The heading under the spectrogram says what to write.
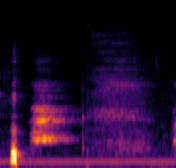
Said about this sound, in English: Why are there dogs barking in the background? Oh, wait, those are your stupid fucking dogs upstairs.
